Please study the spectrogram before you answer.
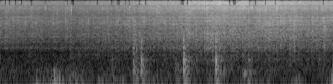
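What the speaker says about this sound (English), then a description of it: "my sausages are starting to brown" Sausages frying and browning in a pan, a steady loud sizzle with occasional pops and light stirring clatter throughout, close up and with no talking.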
